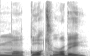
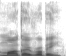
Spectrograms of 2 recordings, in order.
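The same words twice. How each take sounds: First: The first name ends with a clear t sound. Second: The first name ends without a t sound. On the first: The speaker calls it wrong. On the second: The speaker calls it right.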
